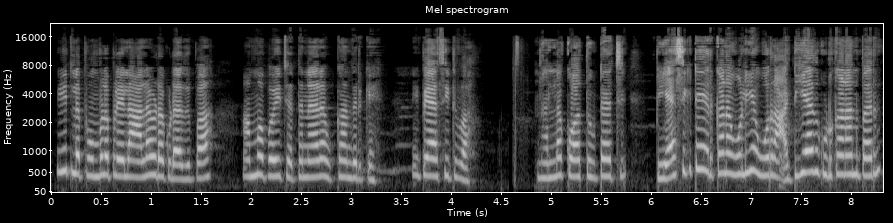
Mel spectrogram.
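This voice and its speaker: A weary mother-in-law, put on by a woman, drags out every word in a slow, sighing lilt. Her voice sits very high and bright, and she dwells on how much she suffers. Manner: slow, long-suffering, guilt-tripping. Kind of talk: family comedy skit.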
